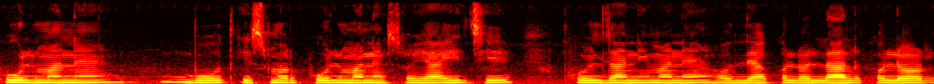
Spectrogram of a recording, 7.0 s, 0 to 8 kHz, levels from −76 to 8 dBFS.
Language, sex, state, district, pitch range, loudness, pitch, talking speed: Odia, female, Odisha, Sambalpur, 185-200 Hz, -18 LUFS, 190 Hz, 130 wpm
